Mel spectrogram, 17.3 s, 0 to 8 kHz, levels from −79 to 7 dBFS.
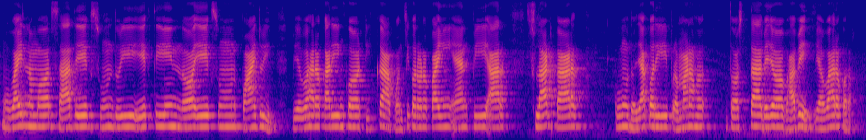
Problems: background sounds at intervals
